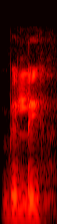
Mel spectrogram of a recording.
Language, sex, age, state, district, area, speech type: Punjabi, male, 45-60, Punjab, Fatehgarh Sahib, urban, read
